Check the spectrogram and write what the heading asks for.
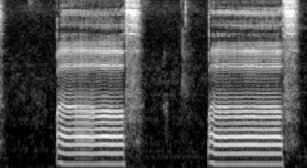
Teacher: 4 নম্বর মাখরাজ, জিহ্বার গোড়া তার বরাবর উপরের তালুর সঙ্গে লাগাইয়া 2 নক্তাওয়ালা কফ।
